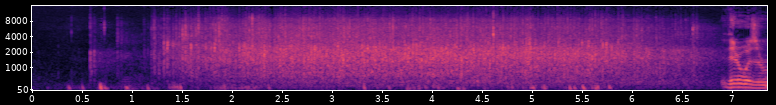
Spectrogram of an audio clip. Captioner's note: applause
